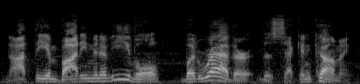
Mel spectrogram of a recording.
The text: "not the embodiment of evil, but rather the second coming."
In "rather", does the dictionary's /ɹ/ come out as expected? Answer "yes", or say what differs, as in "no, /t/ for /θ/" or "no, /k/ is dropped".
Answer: yes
